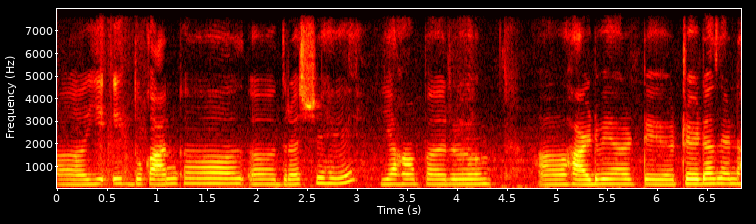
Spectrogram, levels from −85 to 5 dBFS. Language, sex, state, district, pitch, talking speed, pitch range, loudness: Hindi, female, Bihar, West Champaran, 220 Hz, 120 wpm, 215-230 Hz, -18 LUFS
